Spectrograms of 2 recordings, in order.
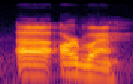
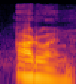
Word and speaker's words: Ardwin: Ardwin. Ardwin. Okay. Yeah, close enough. It's Cajun French.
